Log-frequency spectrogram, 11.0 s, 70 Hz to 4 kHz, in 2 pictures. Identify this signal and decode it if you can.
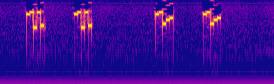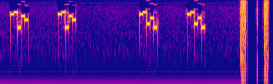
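Five-tone selective call (ZVEI), heard as quick runs of five tones, tones of about 70 ms. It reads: 89192 89192 89356 89356 89175 89175 89361 89361
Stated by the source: ZVEI five-tone call 89500 received by SDR, fire brigade Feuerwehr Orlamünde.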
